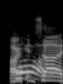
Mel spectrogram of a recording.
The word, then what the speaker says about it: Arkansas: I'll consult South Carolina Arkansas doesn't have an s-sound at the end of it just correcting hey I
